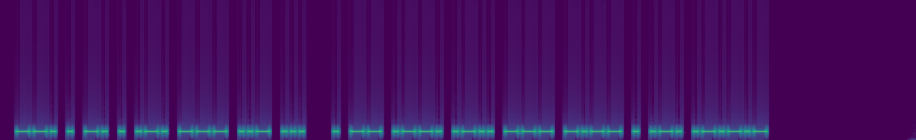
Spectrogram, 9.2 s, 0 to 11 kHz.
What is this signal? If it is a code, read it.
Morse code, heard as a keyed tone, about 28 wpm, 700 Hz. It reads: GENEROUS EMPLOYER.
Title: Pangram Challenge v2 - 28wpm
